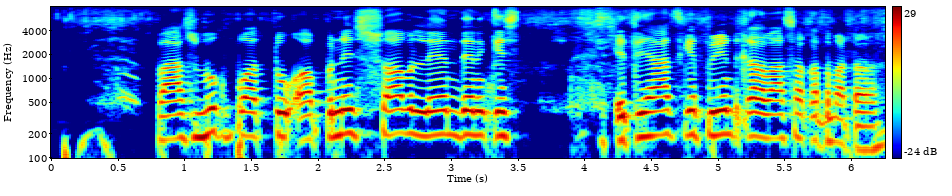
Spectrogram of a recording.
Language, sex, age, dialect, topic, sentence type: Bhojpuri, male, 18-24, Northern, banking, statement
